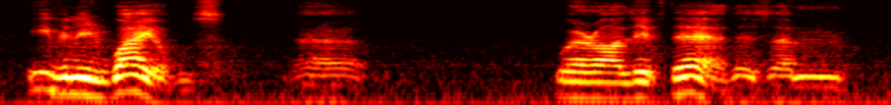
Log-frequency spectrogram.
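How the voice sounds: At a slow pace, a man speaks in a bright, sharp tone with a slightly husky edge.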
